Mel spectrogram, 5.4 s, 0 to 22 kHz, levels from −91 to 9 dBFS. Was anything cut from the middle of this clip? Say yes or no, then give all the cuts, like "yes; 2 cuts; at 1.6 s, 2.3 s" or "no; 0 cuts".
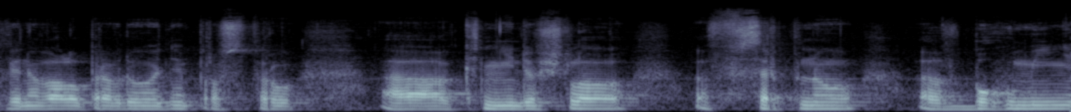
no; 0 cuts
